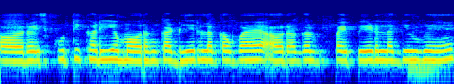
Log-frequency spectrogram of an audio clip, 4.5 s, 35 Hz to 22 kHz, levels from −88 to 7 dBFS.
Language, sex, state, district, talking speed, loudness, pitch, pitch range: Hindi, female, Bihar, Gopalganj, 235 wpm, -26 LUFS, 220 Hz, 215-225 Hz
